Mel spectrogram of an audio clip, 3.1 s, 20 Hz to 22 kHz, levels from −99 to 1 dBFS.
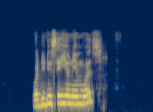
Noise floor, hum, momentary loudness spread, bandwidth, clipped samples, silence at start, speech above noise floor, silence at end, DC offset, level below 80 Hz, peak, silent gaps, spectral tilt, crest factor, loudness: -89 dBFS; none; 17 LU; 8.2 kHz; under 0.1%; 0.65 s; 76 dB; 1.1 s; under 0.1%; -56 dBFS; -2 dBFS; none; -4.5 dB/octave; 14 dB; -13 LUFS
